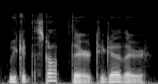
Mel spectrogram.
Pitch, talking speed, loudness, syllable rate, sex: 100 Hz, 190 wpm, -15 LUFS, 6.1 syllables/s, male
